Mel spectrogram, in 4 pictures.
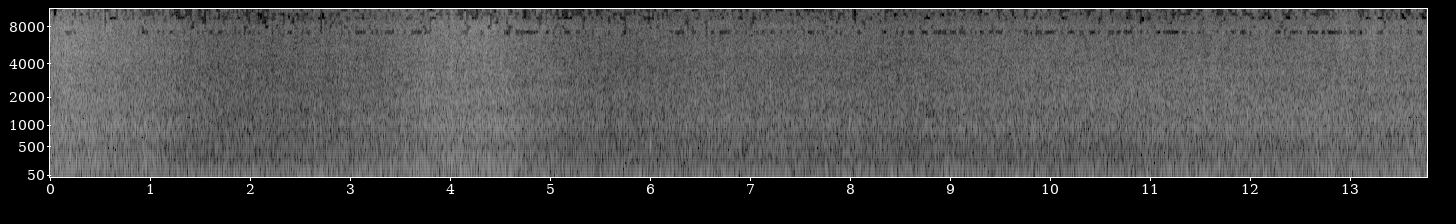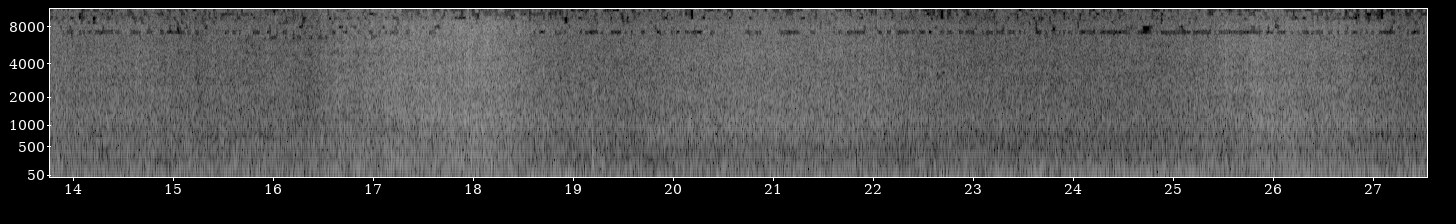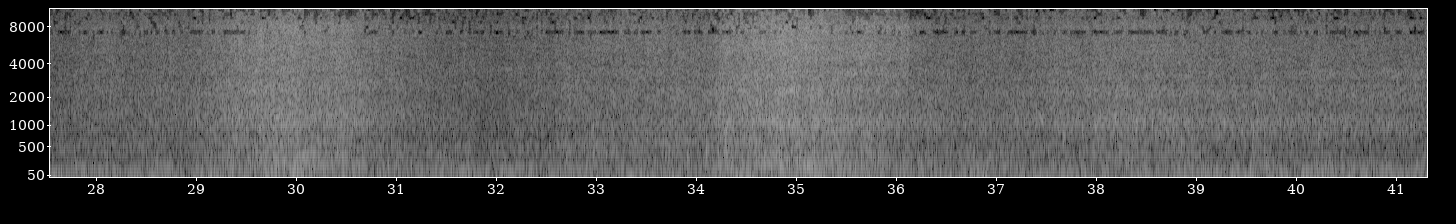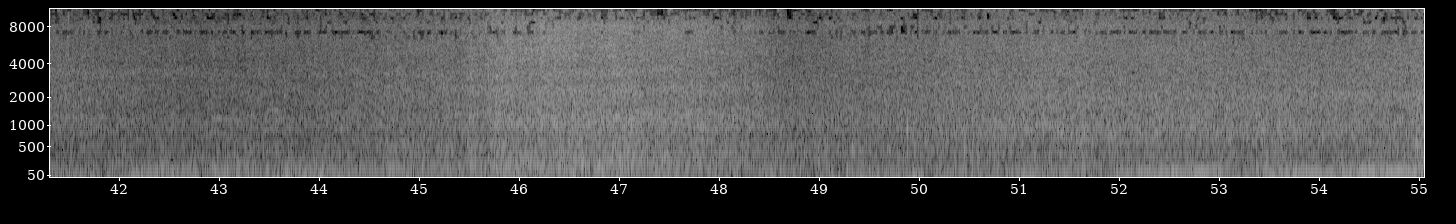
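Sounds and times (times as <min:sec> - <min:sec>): ocean waves on shore: 0:00.0 - 0:55.0.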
